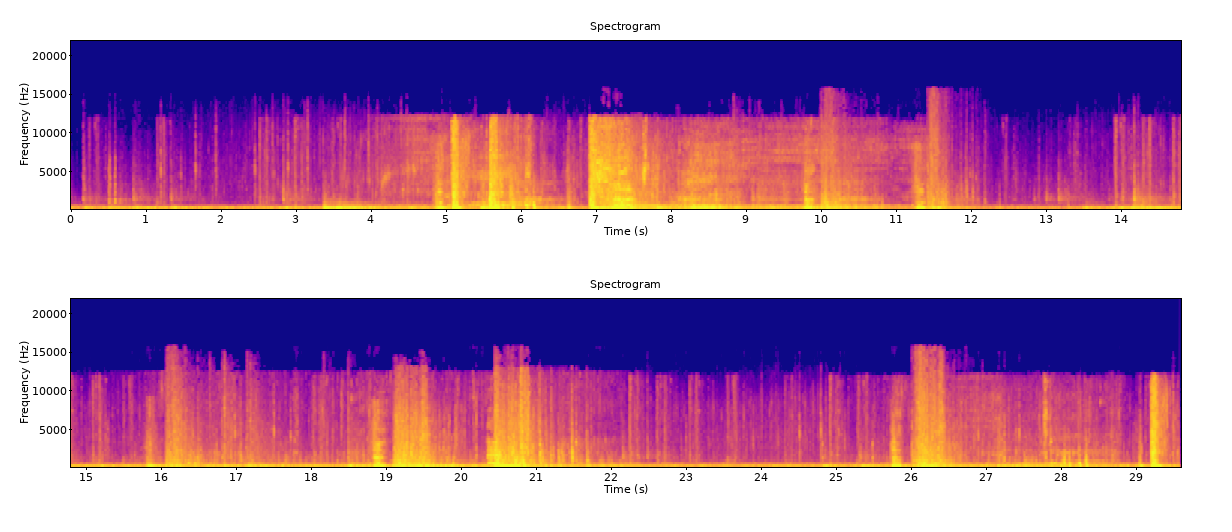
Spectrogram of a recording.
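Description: Armoured footsteps clank on stone in a reverberant space.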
